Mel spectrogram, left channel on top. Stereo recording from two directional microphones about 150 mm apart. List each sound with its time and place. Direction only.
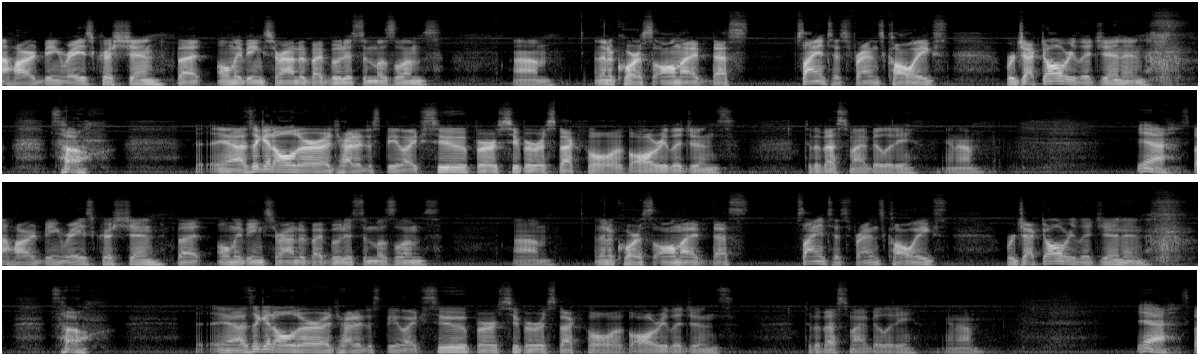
0.0 s speech: 10° left (ahead or behind)
22.4 s snort: centre (ahead or behind)
23.3 s speech: centre (ahead or behind)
